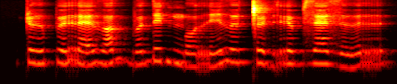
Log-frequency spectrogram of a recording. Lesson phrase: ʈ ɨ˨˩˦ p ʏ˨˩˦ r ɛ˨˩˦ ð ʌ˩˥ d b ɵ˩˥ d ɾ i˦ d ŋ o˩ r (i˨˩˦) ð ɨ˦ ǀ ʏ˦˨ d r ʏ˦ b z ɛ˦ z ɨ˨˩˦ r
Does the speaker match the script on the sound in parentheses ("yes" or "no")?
no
